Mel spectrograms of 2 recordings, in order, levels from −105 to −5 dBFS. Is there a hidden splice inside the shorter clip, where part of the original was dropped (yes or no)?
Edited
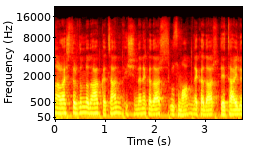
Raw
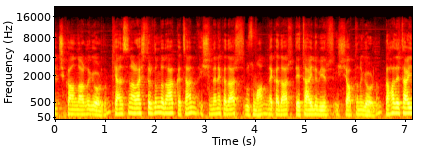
no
